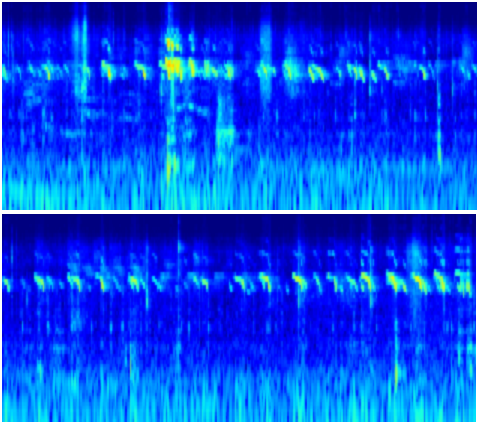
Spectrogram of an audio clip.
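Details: Several chicks peeping, short high chirps repeated rapidly in an overlapping chorus, with a few louder peeps and occasional dull knocks and rustles.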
